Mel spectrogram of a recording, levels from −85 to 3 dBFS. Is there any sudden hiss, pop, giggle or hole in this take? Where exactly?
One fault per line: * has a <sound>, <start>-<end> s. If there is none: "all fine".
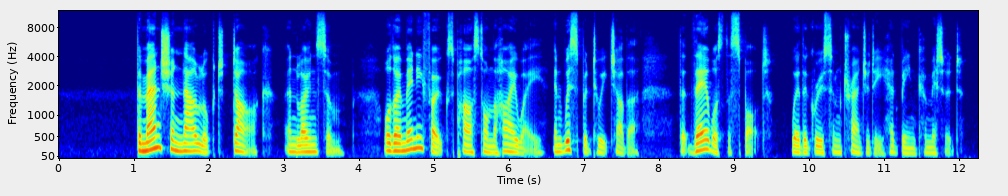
all fine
